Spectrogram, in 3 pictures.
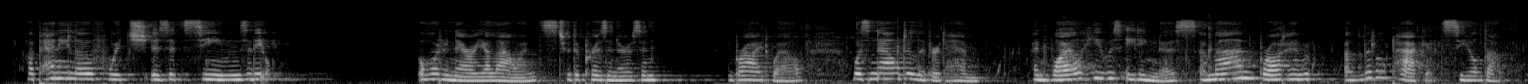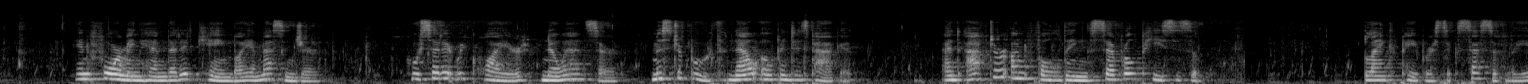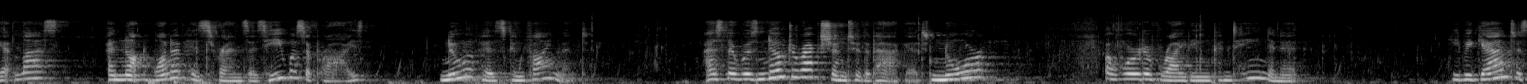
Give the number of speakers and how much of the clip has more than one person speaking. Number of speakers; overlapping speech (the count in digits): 1, no overlap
